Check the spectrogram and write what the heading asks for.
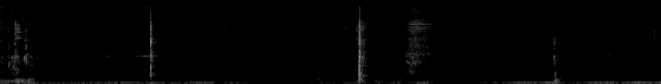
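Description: Hands handling an amplifier circuit board and its parts: a few sharp clicks and taps, the loudest about halfway through, then a short rustle, over a faint low hum.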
